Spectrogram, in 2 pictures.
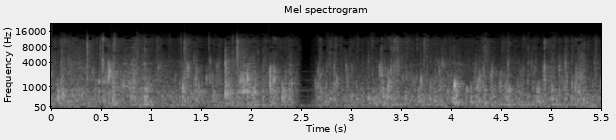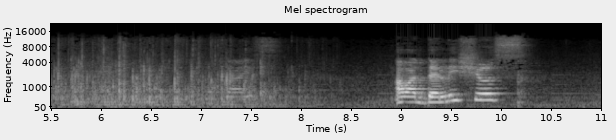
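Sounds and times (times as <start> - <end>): spatula stirring soup: 0.0 - 8.2
thick soup bubbling: 0.0 - 8.4
background music: 0.0 - 11.0.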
